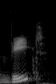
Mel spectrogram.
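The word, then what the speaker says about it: Vite: using um is it i think it's pronounced uh veet uh no so we're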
